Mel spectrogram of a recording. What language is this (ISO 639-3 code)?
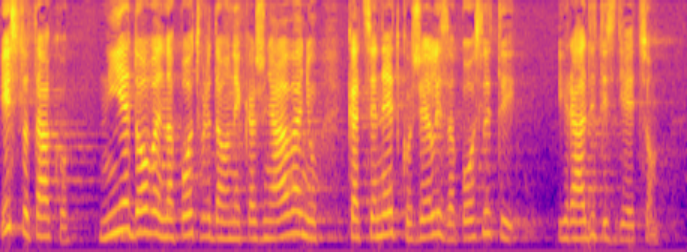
hrv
